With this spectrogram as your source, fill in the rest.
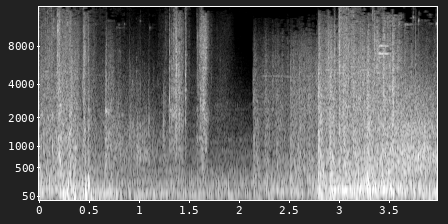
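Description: A submachine gun fires in short, rapid bursts.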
